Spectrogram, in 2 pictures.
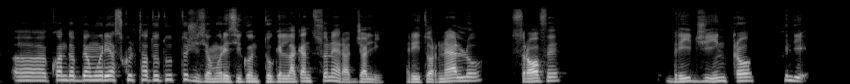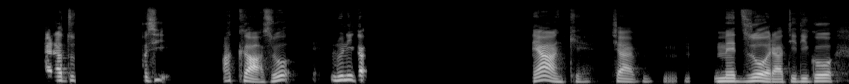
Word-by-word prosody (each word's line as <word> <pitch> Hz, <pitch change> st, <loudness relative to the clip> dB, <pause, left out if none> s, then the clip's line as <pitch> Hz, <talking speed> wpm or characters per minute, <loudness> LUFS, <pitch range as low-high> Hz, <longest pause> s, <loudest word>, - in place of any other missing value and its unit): ehm, 180 Hz, -1 st, 0 dB
quando 200 Hz, -1 st, +1 dB
abbiamo 200 Hz, +1 st, +2 dB
riascoltato 205 Hz, +1 st, +1 dB
tutto 220 Hz, +2 st, -4 dB
ci 165 Hz, -6 st, -5 dB
siamo 130 Hz, -1 st, -1 dB
resi 135 Hz, 0 st, +2 dB
conto 135 Hz, 0 st, 0 dB
che 135 Hz, -, 0 dB
la 130 Hz, 0 st, +3 dB
canzone 150 Hz, +5 st, -1 dB
era 115 Hz, -6 st, -1 dB
già 120 Hz, +2 st, 0 dB
lì, 110 Hz, -3 st, -6 dB, 0.2 s
ritornello, 140 Hz, -, +1 dB, 0.2 s
strofe, 170 Hz, +6 st, +2 dB, 0.9 s
bridge, 140 Hz, +1 st, -2 dB
intro, 160 Hz, +3 st, +1 dB, 0.3 s
quindi 180 Hz, -5 st, -3 dB, 0.8 s
era 175 Hz, +3 st, +3 dB
tut 190 Hz, +1 st, -7 dB, 0.6 s
così 210 Hz, +11 st, -6 dB, 0.5 s
a -, -, -4 dB
caso, -, -, +2 dB, 0.3 s
l'unica 200 Hz, +1 st, +2 dB, 1.7 s
Neanche. 130 Hz, -, +2 dB
Cioè, 130 Hz, -5 st, -1 dB, 0.3 s
m -, -, -17 dB
m -, -, -18 dB, 0.3 s
mezz'ora 145 Hz, -3 st, +3 dB
ti 135 Hz, +3 st, -6 dB
dico, 145 Hz, +2 st, 0 dB
150 Hz, 115 wpm, -22 LUFS, 135-185 Hz, 1.7 s, la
